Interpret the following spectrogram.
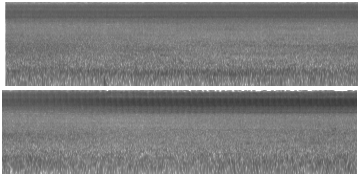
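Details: Cicadas in a tree give a steady, high, hissing buzz that swells louder toward the end.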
